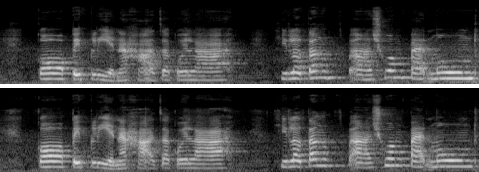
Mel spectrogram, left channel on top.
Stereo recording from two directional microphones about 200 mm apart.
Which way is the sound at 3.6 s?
10° left (ahead or behind).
